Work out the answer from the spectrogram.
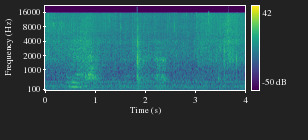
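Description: Potato masala frying and sizzling in a stainless steel pan as a spatula stirs and scrapes through it, with a single sharp clink of the spatula on the pan a little under two seconds in.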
